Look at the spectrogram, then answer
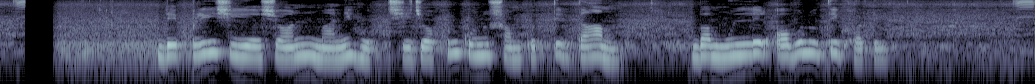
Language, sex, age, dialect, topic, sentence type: Bengali, female, 18-24, Standard Colloquial, banking, statement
